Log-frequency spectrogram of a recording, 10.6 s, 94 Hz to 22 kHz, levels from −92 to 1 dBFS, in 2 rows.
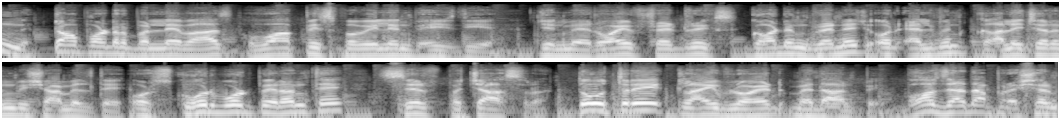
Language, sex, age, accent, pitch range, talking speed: Hindi, male, 30-49, native, 125-180 Hz, 205 wpm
